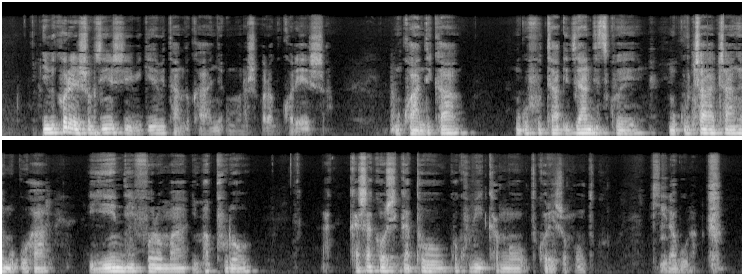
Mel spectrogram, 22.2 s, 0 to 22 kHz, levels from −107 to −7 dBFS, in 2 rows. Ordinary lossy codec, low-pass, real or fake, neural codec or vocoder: AAC, 48 kbps; 14.4 kHz; fake; vocoder, 48 kHz, 128 mel bands, Vocos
